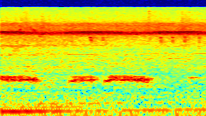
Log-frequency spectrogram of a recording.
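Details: Spotted dove from a northern Vietnam breeding aviary in Ba Vi, Hanoi: soft low coos, a short note then longer drawn-out coos spaced about a second apart, over a steady high insect-like whine and low background hum.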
